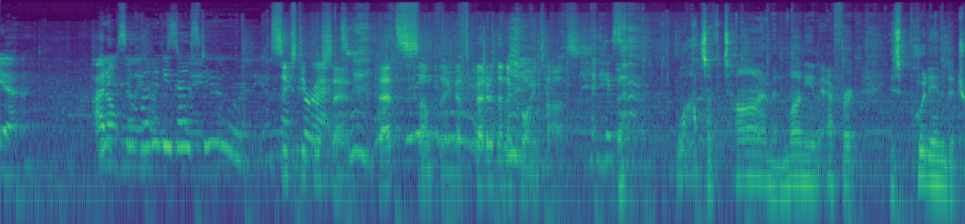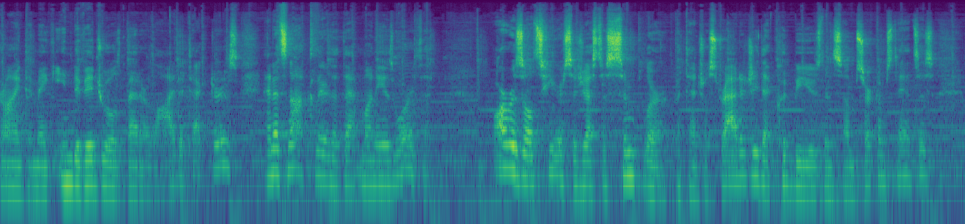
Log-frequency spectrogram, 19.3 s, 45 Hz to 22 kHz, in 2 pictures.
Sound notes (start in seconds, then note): 5.5 laughter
